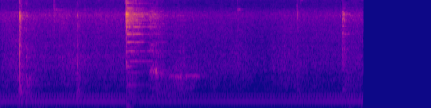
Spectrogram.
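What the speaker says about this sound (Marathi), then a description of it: "आता व्यवस्थित असं मिक्स करून घेऊ आणि स्लो गॅसवर तुपामध्ये शिजून घेऊ" Grated carrot halwa cooking in ghee on a low gas flame is stirred, with a few sharp clinks of the spoon against the pan over a soft, steady frying hiss and a low hum. The stirring stops abruptly after under three seconds.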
